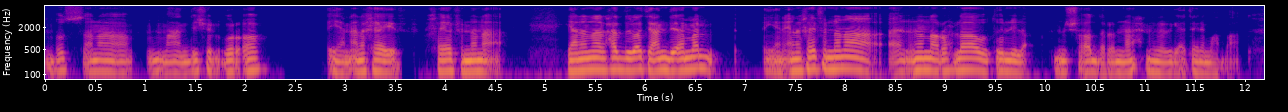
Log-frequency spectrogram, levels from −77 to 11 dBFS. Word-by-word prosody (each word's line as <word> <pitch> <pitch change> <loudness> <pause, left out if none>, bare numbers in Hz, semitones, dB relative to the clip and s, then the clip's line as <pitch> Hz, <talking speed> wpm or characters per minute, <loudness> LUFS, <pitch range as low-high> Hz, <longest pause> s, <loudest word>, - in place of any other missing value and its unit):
بُص 135 +2 -6
أنا 125 -2 -2
ما 120 -3 -3
عنديش 115 +3 -3
الجرأة 140 +3 -1 0.6
يعني 115 -6 -2
أنا 125 - +3
خايف، 130 -2 0 0.2
خايف 130 0 -1
إن 125 0 +5
أنا 125 -1 +1 0.6
يعني 135 +2 +4
أنا 150 +1 +5
لحد 150 0 +1
دلوقتي 145 0 +4
عندي 140 0 +4
أمل، 155 +2 +1 0.5
يعني 65 - -3
أنا 135 +1 +4
خايف 155 +2 +1
إن 155 0 +4
أنا 155 -4 +2 0.2
إن 130 +2 0
أنا 145 -2 +4
أرُوح 130 +1 -1
لها 145 0 +3
وتقول 130 0 +1
لي 125 - +3
لأ، 115 - -6 0.2
مش 120 - -3
هاقدَر 120 -1 -2
إن 115 0 0
إحنا 125 +1 -3
نرجَع 110 -2 -3
تاني 115 -2 -4
مع 105 -3 -5
بعض. - - -17
130 Hz, 180 wpm, -23 LUFS, 120-145 Hz, 0.6 s, إن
